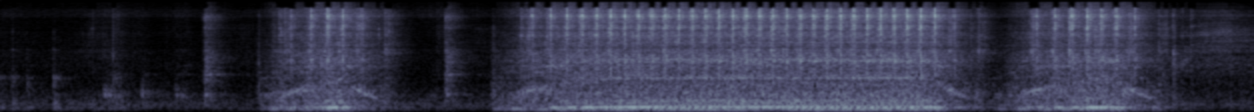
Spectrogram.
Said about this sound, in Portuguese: Vou passar mais uma costura para reforçar.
